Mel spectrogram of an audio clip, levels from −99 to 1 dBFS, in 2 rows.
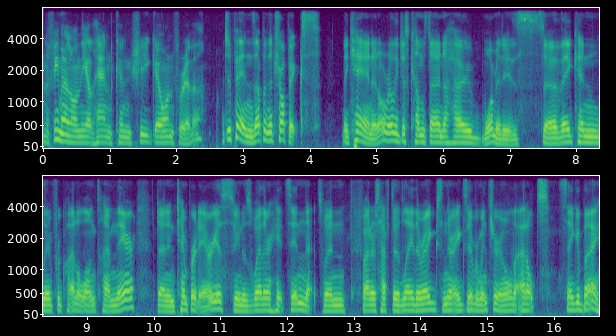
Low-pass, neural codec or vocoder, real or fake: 7.2 kHz; none; real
